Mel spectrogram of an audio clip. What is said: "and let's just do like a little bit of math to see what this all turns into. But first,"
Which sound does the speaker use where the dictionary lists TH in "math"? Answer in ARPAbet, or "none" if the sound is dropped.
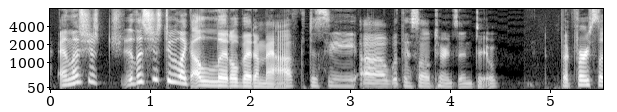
TH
